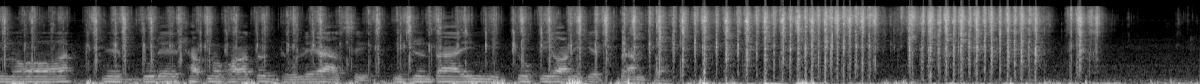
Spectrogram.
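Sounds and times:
plastic bottle shaker rattling: 0:00.0 - 0:11.2.

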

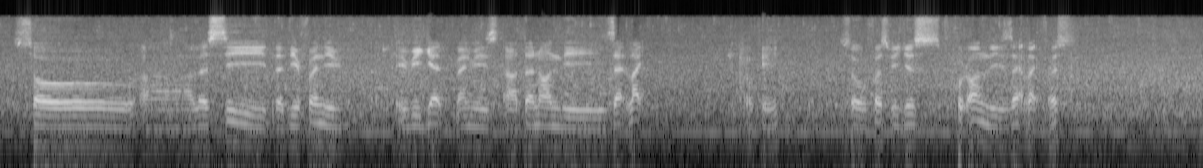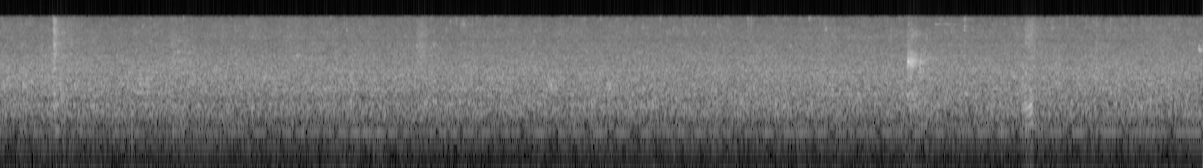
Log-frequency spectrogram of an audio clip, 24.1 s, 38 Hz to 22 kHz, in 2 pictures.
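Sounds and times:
low pump hum: 0:00.0 - 0:24.0
water rushing through tanks: 0:00.0 - 0:24.0.

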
